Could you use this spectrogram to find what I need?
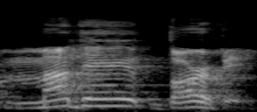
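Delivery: slow name reading. Shown as a demonstration. Voice actor reading a fan's name aloud, slowly. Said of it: "listen to this".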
